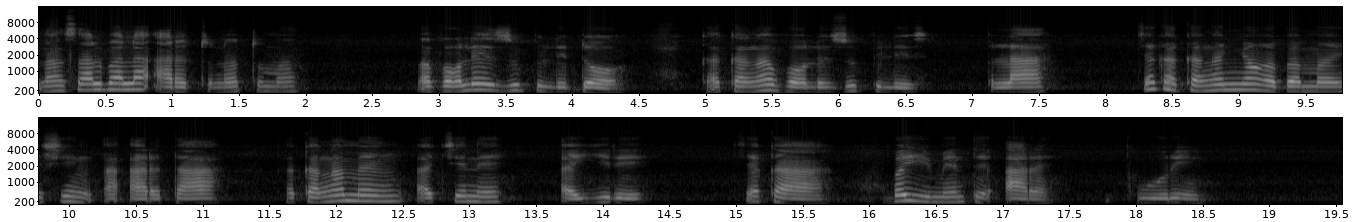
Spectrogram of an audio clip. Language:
Southern Dagaare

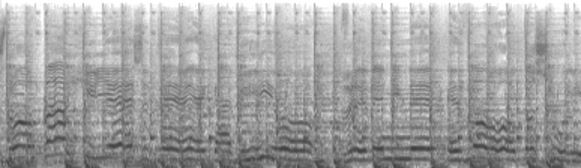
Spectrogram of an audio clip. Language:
Greek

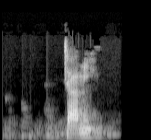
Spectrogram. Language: Nawdm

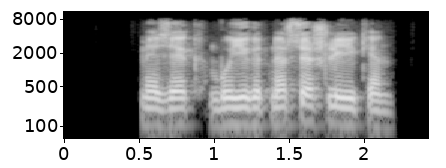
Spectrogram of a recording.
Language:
Tatar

